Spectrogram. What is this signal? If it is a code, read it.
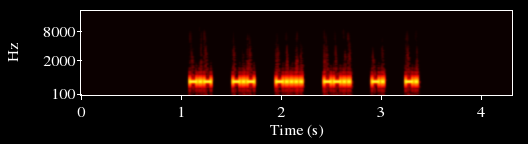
Morse code, heard as a keyed tone, about 52 wpm, spaced as for 29 wpm, 700 Hz. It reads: KK6ZNN
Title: USA Call Signs - 3x Character Spacing - 50wpm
